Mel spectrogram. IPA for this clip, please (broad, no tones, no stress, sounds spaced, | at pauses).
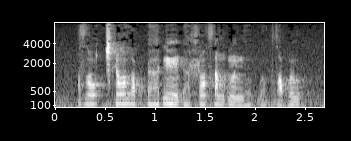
zˤ ĩ w ǀʰ ĩ ðˤ o b ɠ a̤ ɠ ẽ ɠ a̤ x ĩ sˤ ɾ ɯ n ɓ õ n o̤ ɓ o̤ ɡ zˤ ɯ b u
